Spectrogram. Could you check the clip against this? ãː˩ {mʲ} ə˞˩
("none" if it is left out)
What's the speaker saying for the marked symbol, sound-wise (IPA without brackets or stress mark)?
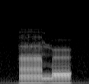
m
